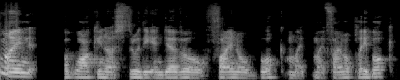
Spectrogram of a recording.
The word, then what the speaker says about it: ENDevo: So we say ENDevo, just think of end of life development, that we are trying to develop your end of life plan.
